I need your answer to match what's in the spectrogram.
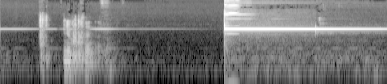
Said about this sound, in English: welcoming us with a bell. It's nice. Yeah, sorry. I'm just going to turn off my, just turn off this. So we don't get the annoying bells.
